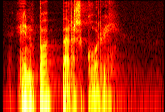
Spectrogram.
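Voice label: "En Papperskorg", "Paperikori", Swedish, Finnish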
